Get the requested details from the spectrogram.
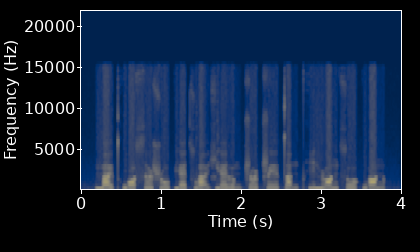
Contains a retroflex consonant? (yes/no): yes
